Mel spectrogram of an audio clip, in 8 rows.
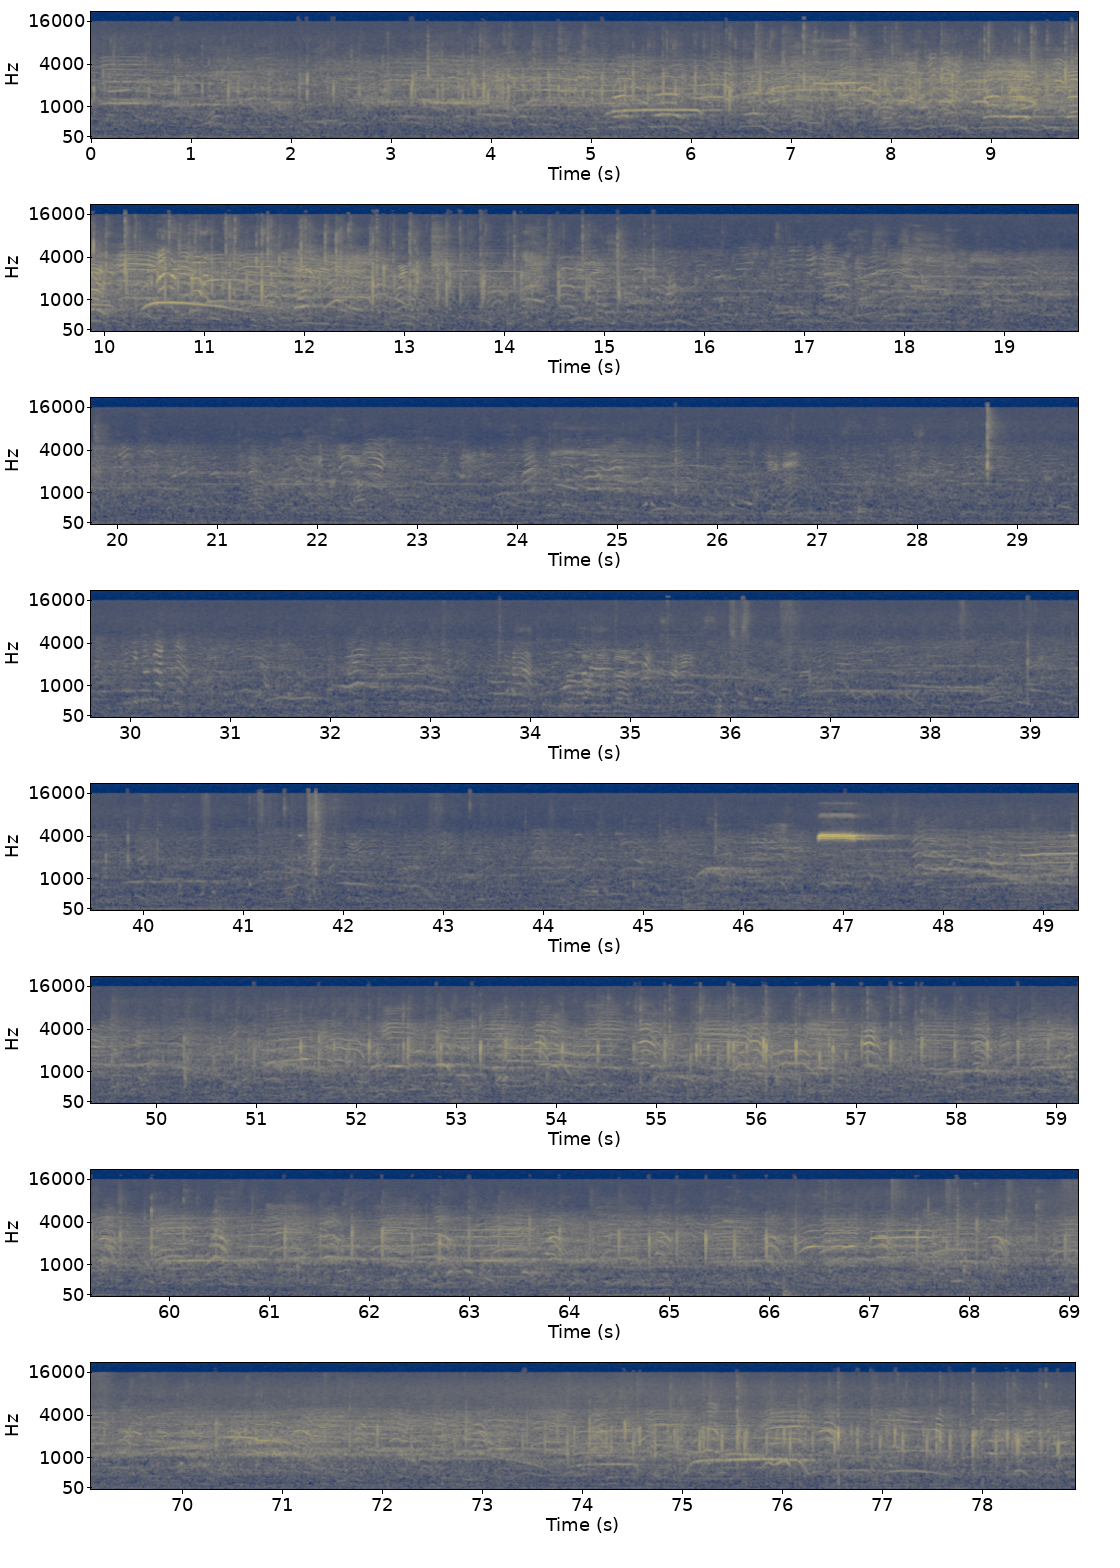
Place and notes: {
  "title": "Oxford, Oxfordshire, UK - Sports Day Races, 2014 (from a distance)",
  "date": "2014-07-09 14:17:00",
  "description": "Sports Day at St Barnabas' School, Oxford. Recorded from underneath trees in one of the playgrounds. Better ambience. Recorded via a Zoom H4n with a Windcat on. Sunny weather, some wind in trees can be heard. Also some of the sounds from nearby streets can be heard. The Zoom was placed on part of a climbing frame.",
  "latitude": "51.76",
  "longitude": "-1.27",
  "altitude": "61",
  "timezone": "Europe/London"
}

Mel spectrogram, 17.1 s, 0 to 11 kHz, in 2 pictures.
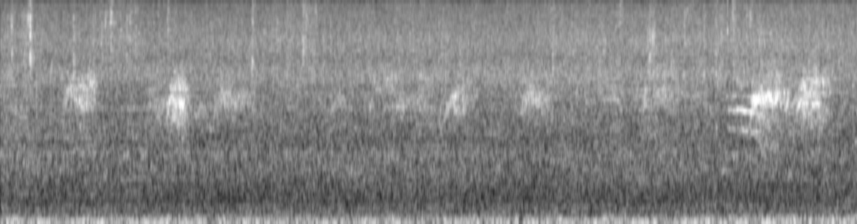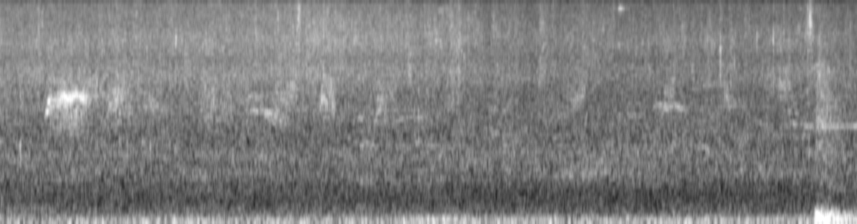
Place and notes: {
  "title": "Tempelhofer Feld, Berlin, Deutschland - a flock of starlings",
  "date": "2017-09-05 17:45:00",
  "description": "a flock of starlings browsing around me searching for food in the grass, suddenly rushing up to the next location (Sony PCM D50, Primo EM172)",
  "latitude": "52.48",
  "longitude": "13.40",
  "altitude": "42",
  "timezone": "Europe/Berlin"
}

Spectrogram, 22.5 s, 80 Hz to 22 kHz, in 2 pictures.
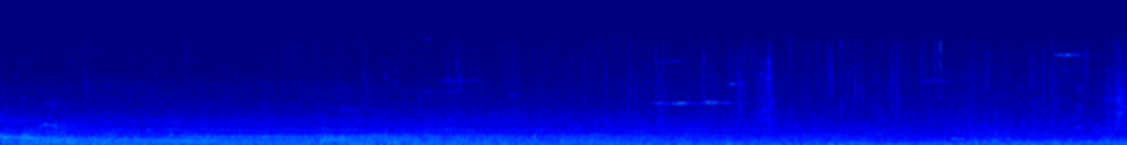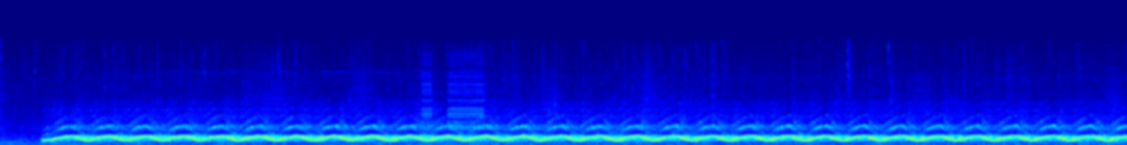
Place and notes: {
  "title": "Colonia Centro, Mexico City, Federal District, Mexique - Rain in Mexico City during the night on 18th of july WLD 2015",
  "date": "2015-07-18 21:00:00",
  "description": "Rain in Mexico City during the night on 18th of july (World Listening Day 2015) recorded from the balcony above the Alameda Park (downtown Mexico City). Thunder and rain, voices and cars in background. Some police siren (during a long time at the end).\nWLD 2015\nRecorded by a MS Setup inside a Cinela Zephyx Windscreen and Rain Protection R-Kelly\nSound Devices 788T Recorder + CL8",
  "latitude": "19.44",
  "longitude": "-99.15",
  "altitude": "2243",
  "timezone": "America/Mexico_City"
}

